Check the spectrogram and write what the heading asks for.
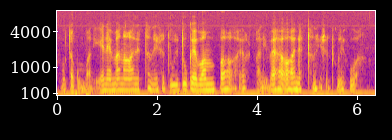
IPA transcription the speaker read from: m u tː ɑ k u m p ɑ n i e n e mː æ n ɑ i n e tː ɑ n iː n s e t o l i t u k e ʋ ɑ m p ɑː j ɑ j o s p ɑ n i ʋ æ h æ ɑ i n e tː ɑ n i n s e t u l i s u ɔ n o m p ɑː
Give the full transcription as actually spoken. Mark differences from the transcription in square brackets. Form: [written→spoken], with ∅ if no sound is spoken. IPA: m u tː ɑ k u m p ɑ n i e n e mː æ n ɑ i n e tː ɑ n iː n s e t [o→u] l i t u k e ʋ ɑ m p ɑː j ɑ j o s p ɑ n i ʋ æ h æ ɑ i n e tː ɑ n [i→iː] n s e t u l i [s→h] u ɔ n o m p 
